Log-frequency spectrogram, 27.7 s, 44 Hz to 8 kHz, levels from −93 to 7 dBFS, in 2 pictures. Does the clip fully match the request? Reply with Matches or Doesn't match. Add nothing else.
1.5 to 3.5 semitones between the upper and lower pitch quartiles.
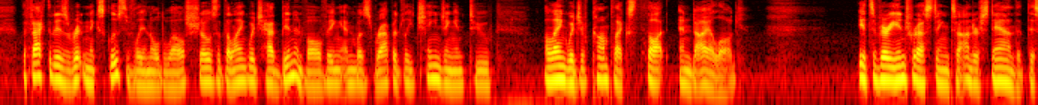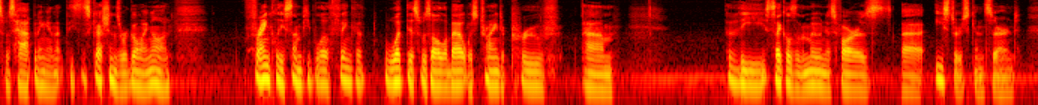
Doesn't match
